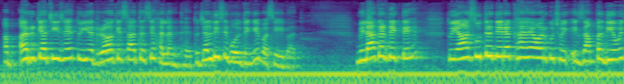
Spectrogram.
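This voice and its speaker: High-voiced woman teaching grammar. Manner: explains step by step, repeats key points. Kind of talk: exam-prep grammar lesson.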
